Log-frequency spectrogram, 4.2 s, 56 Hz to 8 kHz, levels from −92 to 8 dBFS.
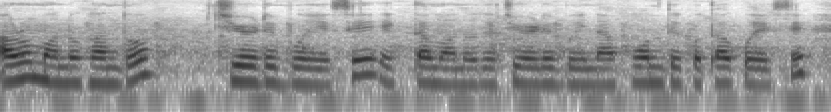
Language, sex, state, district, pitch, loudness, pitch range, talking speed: Nagamese, male, Nagaland, Dimapur, 205 Hz, -20 LUFS, 195-220 Hz, 300 wpm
